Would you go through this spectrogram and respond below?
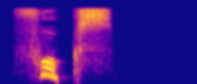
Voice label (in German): "Fuchs", deutsch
